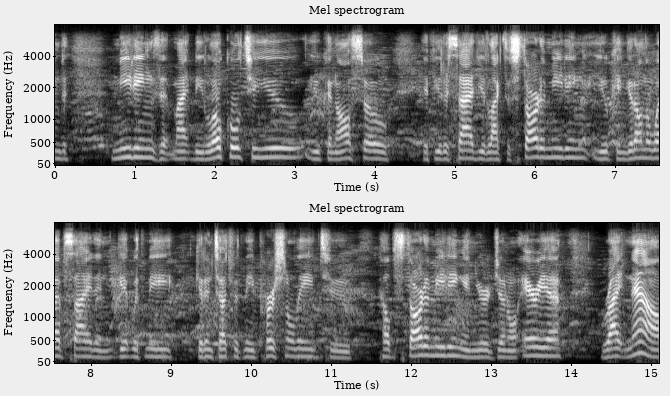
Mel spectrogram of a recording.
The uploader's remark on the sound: broadcasting from the 39th Annual NAATP Leadership Conference in Austin, Texas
